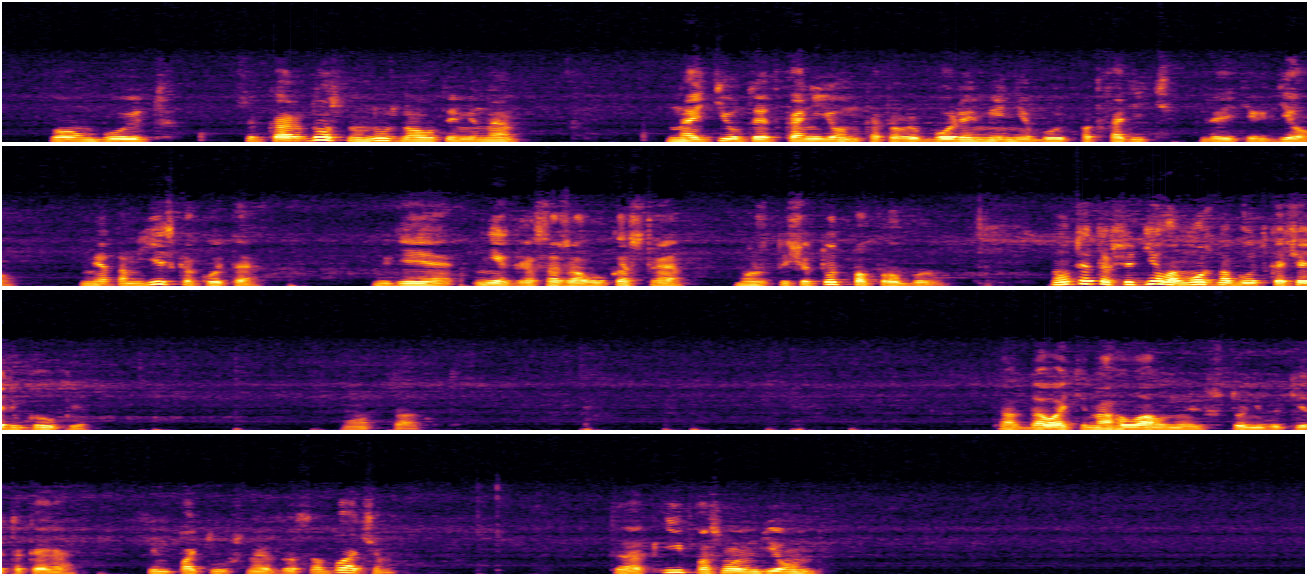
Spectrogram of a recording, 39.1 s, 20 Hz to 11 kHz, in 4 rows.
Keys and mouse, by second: 34.7-39.1 drag.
